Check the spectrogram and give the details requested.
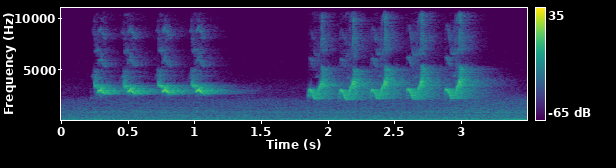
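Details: Northern mockingbird in a tree outside a window, singing after midnight and mimicking other sounds; two phrases of fast repeated chirps, the second set harsher and rising, around four notes per second, over a faint hum.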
